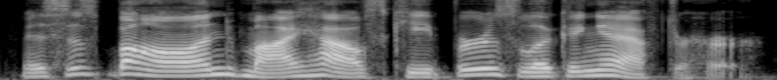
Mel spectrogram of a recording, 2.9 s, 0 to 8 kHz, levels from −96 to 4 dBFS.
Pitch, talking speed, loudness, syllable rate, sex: 165 Hz, 165 wpm, -18 LUFS, 4.9 syllables/s, female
